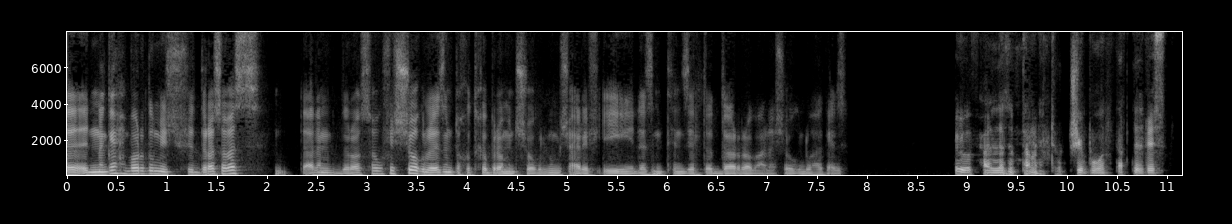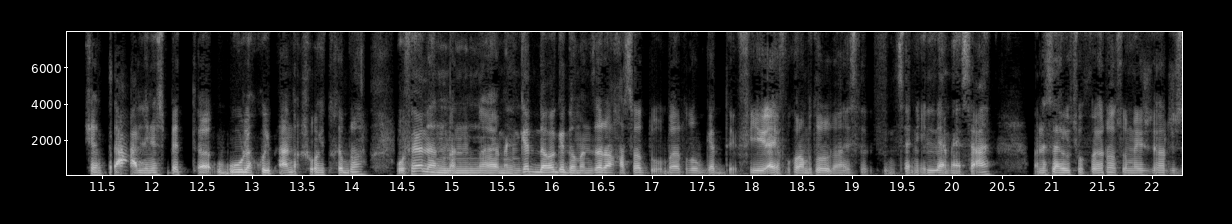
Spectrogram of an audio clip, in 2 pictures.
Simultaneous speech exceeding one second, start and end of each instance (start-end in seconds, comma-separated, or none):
none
